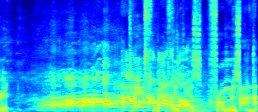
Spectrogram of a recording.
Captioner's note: audience exclaiming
